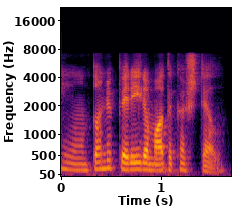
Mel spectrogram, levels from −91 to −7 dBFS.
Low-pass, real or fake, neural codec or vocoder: 7.2 kHz; fake; codec, 16 kHz, about 1 kbps, DyCAST, with the encoder's durations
